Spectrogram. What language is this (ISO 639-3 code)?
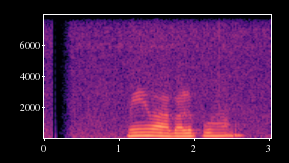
sin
